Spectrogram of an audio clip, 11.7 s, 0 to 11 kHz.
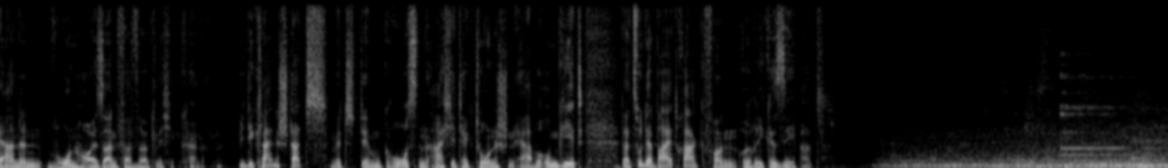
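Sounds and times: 
speech: 0:00.0 - 0:09.2
moving train rumbling heard from inside the carriage: 0:08.8 - 0:11.6.

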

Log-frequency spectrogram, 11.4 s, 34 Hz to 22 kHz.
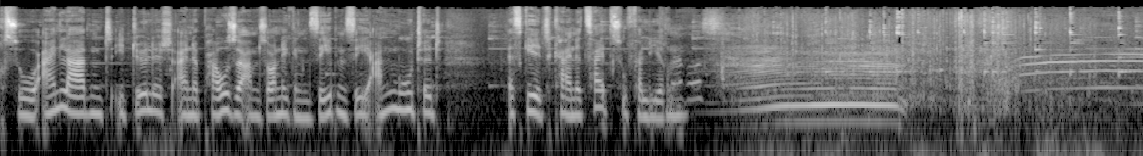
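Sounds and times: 
speech: 0:00.2 - 0:08.5
cowbells clanking: 0:00.4 - 0:11.4
cow mooing on a mountain hiking trail: 0:06.9 - 0:09.2, 0:10.2 - 0:11.4.

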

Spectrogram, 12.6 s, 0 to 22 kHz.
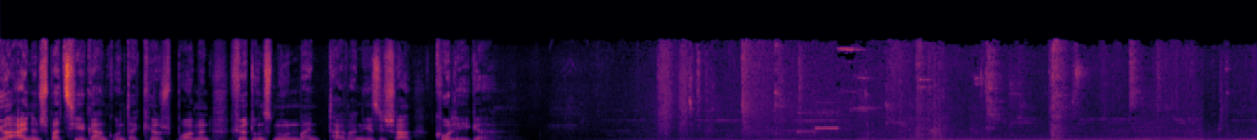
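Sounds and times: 
speech: 0:00.0 - 0:05.0
bus from a metro station to a national park in Taipei rumbling: 0:06.0 - 0:12.5
short electronic beeps on a bus: 0:06.0 - 0:12.5
passing traffic in Taipei: 0:08.7 - 0:12.5.

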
